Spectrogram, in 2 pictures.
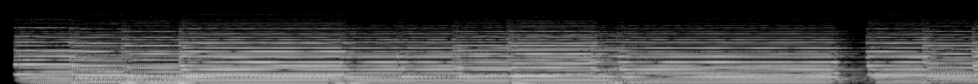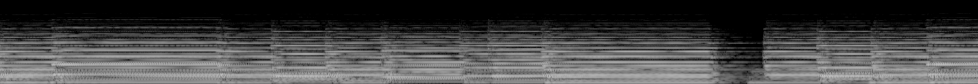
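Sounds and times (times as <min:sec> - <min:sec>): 
organ playing in F: 0:00.1 - 0:19.5.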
